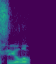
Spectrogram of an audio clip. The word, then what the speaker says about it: Seal: Like I like the tagline for the how do you pronounce the publishing company? Is it Seal? – Seal. – Okay. – Yeah. – Okay. – Like Seal.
